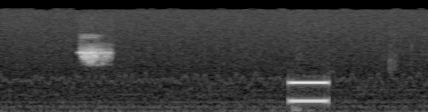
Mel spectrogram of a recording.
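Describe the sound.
An electronic telephone keypad tone sounds as a number is dialled to call a reserve prize winner: a brief high blip, then one louder, steady two-note tone, alone on a quiet line.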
